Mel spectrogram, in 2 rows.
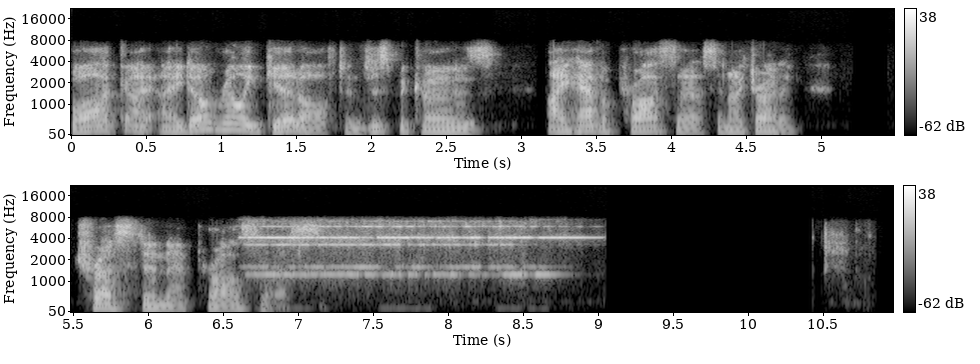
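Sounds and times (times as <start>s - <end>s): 
speech: 0.0s - 7.2s
telephone ringing with an electronic trill: 6.6s - 9.1s.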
